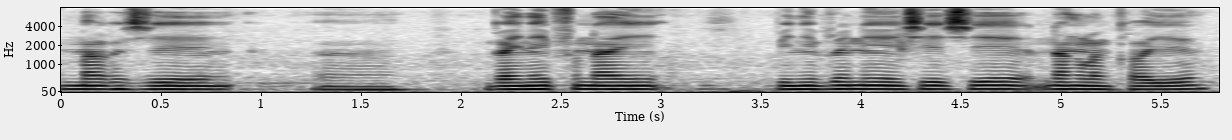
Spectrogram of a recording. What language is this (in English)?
Bodo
